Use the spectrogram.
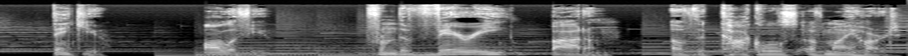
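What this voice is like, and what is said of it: Usual voice. Nothing is said of it.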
